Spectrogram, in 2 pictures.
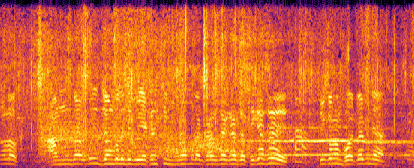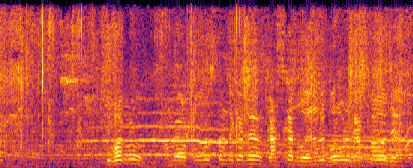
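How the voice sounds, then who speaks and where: A man's voice: high voice, level tone, fast talker, heavy background noise, lightly acted. A man voicing a bossy yet reassuring woodcutter uncle in a horror cartoon, giving instructions with questioning tags. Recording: very loud music over the voice.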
